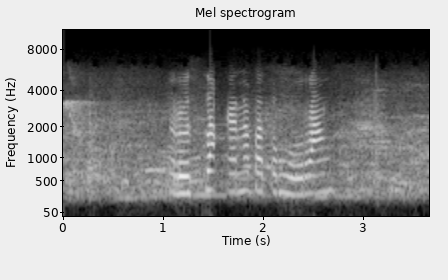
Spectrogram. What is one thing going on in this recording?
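A baby girl squeals and babbles.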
